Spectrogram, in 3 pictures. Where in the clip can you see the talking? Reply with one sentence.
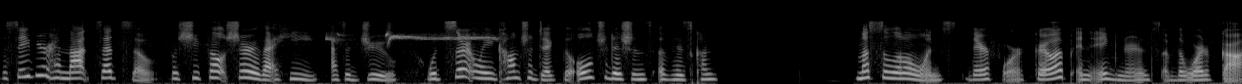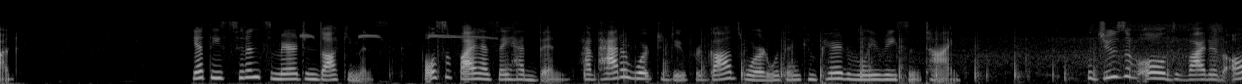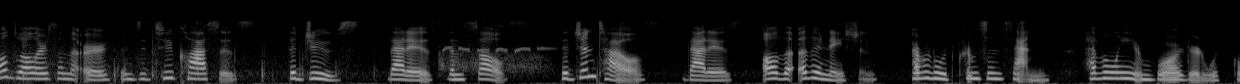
The talking can be heard from 0.0 to 7.2 s, from 8.6 to 12.6 s, from 14.3 to 22.1 s and from 23.3 to 37.2 s.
